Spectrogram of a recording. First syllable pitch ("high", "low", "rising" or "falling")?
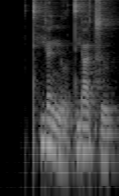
falling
